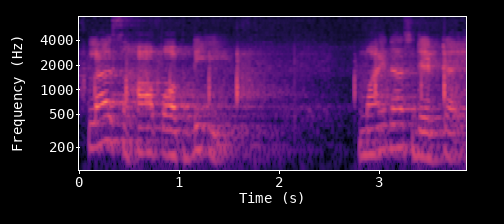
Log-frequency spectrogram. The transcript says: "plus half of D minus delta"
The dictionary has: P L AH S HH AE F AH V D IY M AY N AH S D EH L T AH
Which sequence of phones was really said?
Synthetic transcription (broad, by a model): P L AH S HH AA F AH P D IY M AY N AH S D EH L T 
